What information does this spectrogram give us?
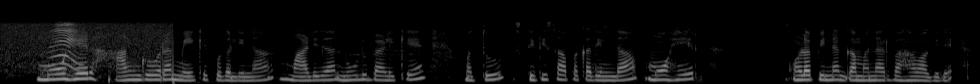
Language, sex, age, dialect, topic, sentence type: Kannada, male, 31-35, Mysore Kannada, agriculture, statement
